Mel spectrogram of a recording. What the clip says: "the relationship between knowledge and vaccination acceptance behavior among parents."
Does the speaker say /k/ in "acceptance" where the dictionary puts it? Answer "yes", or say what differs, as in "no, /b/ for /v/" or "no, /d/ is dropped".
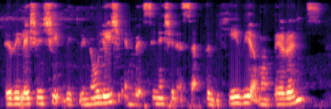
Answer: no, /k/ is dropped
